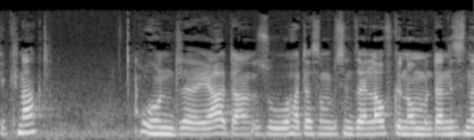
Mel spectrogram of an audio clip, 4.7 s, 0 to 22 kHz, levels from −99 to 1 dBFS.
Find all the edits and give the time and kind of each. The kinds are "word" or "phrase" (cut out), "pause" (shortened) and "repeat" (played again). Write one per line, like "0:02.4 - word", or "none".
none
